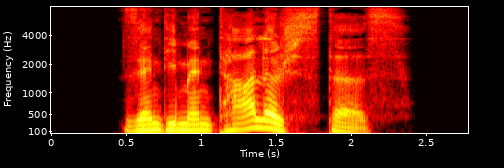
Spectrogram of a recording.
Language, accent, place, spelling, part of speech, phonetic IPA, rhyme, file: German, Germany, Berlin, sentimentalischstes, adjective, [zɛntimɛnˈtaːlɪʃstəs], -aːlɪʃstəs, De-sentimentalischstes.ogg
- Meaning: strong/mixed nominative/accusative neuter singular superlative degree of sentimentalisch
